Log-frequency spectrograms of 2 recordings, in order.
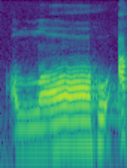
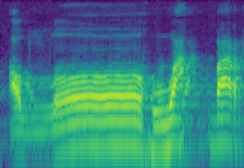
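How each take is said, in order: First: The b in Akbar is doubled. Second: A w sound comes between Allah and Akbar. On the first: "Atau dina akbar ada tasdidan dina huruf ba'na" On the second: "Atau antara Allah dan Akbar di tengahnya ada wawu. Lepat"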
